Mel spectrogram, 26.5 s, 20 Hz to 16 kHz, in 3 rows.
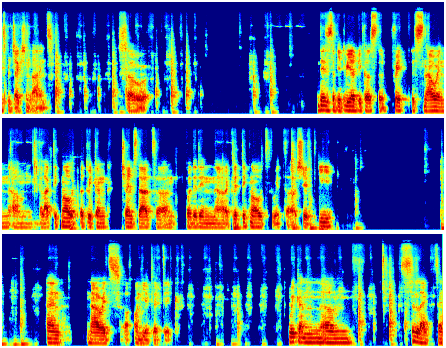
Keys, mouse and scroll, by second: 0.0-2.7 drag, 2.7-4.9 scroll down 1, 4.9-6.0 scroll down 1, 6.0-7.4 drag, 7.4 scroll down 1, 7.7-12.3 drag, 17.1 shift+e, 18.0-19.8 drag, 19.8 shift+e, 20.9-22.8 drag, 23.0-24.0 drag.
